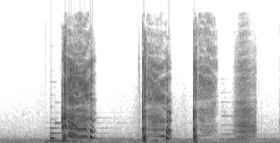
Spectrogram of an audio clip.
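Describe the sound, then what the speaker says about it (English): A video game character in Genshin Impact coughs four times in separate rough bursts, close and fairly loud over a faint steady background tone, with no talking. "How long have you had that cough, Tonya?"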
